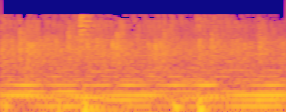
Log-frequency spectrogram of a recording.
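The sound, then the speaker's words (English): The Koinonia church audience claps continuously for people coming forward to give their lives to Jesus, a dense, steady wash of hand claps over a low sustained drone, with a few louder bursts standing out. “Koinonia, let's begin to clap for them as they come.”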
